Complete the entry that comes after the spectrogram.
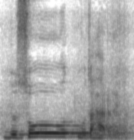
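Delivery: متحرك drawn out slowly with weight; slow stressed teaching. Shown as a demonstration. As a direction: spell out بصوت متحرك slowly for the class. (نطق بطيء ومشدد)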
